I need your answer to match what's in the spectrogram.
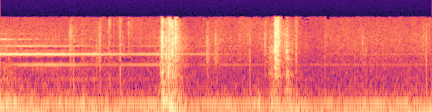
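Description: A door is opened with two short mechanical clunks about a second apart, heard alone over a steady low background hum.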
